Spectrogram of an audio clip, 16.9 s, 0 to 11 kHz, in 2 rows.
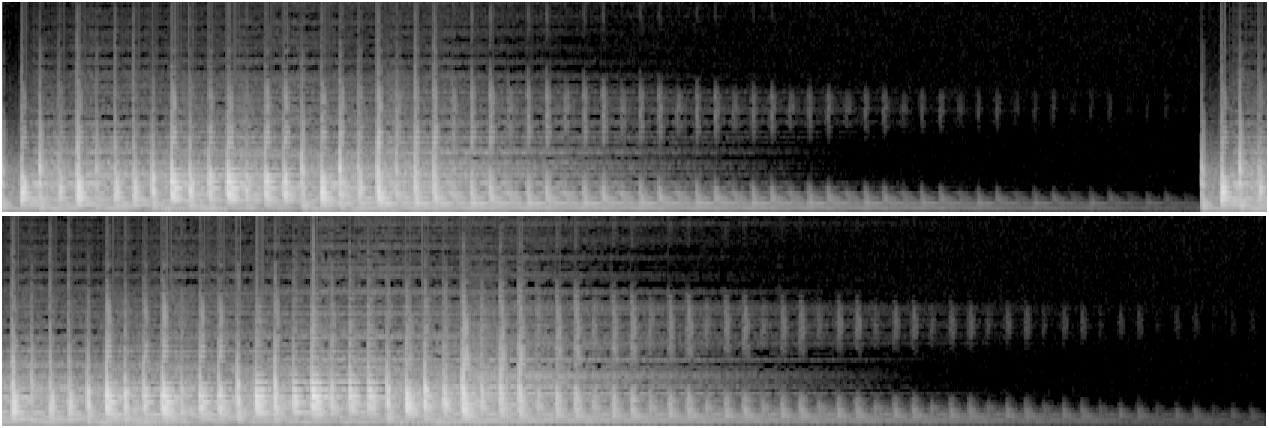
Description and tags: Back to 1998 120bpm
Strings, Guitar, Retro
